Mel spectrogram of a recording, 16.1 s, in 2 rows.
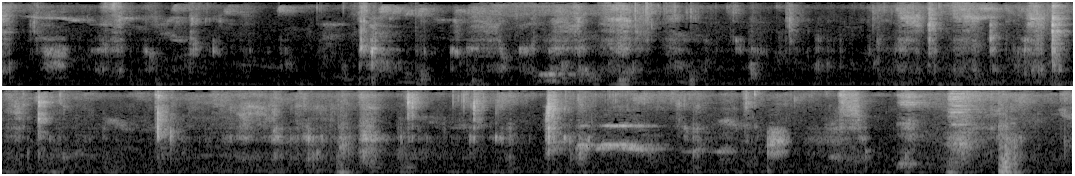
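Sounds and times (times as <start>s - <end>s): soft chewing: 0.0s - 16.0s
wet lip smacks and clicks: 5.8s - 14.4s.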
